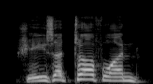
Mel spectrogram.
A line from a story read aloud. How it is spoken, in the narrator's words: was shouted in the crowd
